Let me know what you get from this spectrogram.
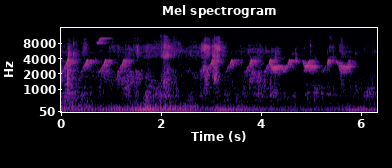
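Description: A bird calling faintly: a run of a dozen or so short, falling notes, about two or three a second, over a low background hum.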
